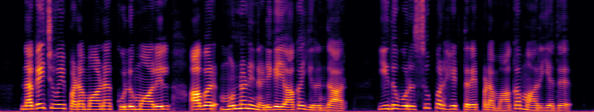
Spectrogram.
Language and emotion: Tamil, neutral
